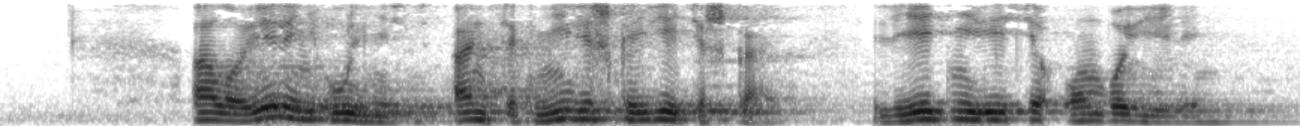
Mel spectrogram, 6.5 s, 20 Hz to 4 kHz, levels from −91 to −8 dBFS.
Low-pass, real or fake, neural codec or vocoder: 3.6 kHz; real; none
